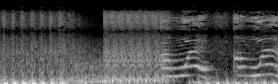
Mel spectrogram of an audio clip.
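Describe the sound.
Rapid bursts of automatic gunfire rattle loudly in a dramatized scene about attacks on health workers, followed by urgent, shouting voices.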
